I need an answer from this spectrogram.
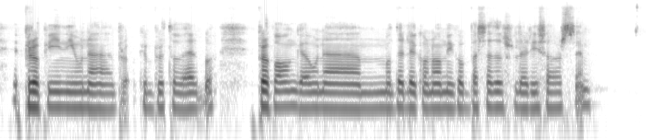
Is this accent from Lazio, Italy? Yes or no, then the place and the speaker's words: no; Milazzo, Sicily, Italy; also born or lived in Catania; now in Turin, Italy; non sto a Torino soltanto da 3 anni perché sono nato a Catania e vissuto a Milazzo, sto a Torino per studiare, studio al Politecnico di Torino in Ingegneria Informatica e sono appunto al terzo anno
